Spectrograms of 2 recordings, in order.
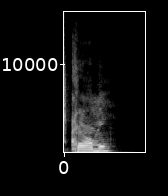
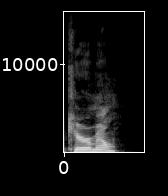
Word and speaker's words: caramel: She says caramel instead of caramel. It's obviously spelled caramel, C-A-R-A-M-E-L, caramel. It's not spelled C-A-R-M-E-L.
